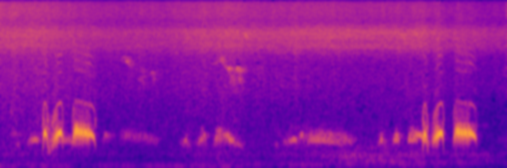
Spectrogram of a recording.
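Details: Female spotted dove calling to stimulate a male, in the Vietnamese hạp bổi style: a short burst of two to three rising-falling cooing notes ending in a longer held coo, repeated after quieter soft coos in between.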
